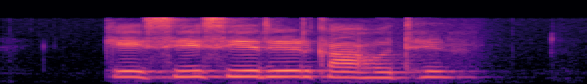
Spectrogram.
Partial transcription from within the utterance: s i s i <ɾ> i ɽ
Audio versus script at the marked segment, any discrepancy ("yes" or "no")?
no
